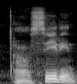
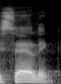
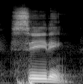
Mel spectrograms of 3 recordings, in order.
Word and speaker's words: ceiling: coming down through through be careful about the pronunciation through the ceiling ceiling don't say selling ceiling the ceiling is inside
